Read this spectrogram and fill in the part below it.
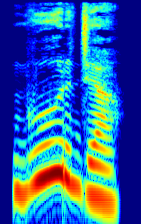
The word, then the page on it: ಭರ್ಜಿ: Kannada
